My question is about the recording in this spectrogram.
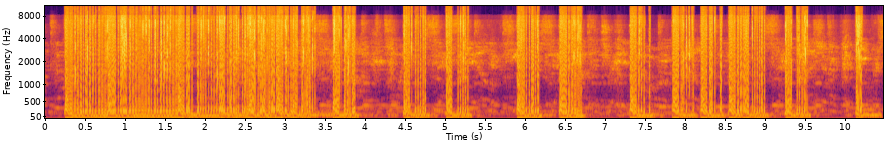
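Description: Hip hop track played at maximum volume through a Logitech Z-623 2.1 speaker system, its subwoofer pushing heavy bass. A dense, loud stretch for the first three seconds or so gives way to hard beats about twice a second.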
